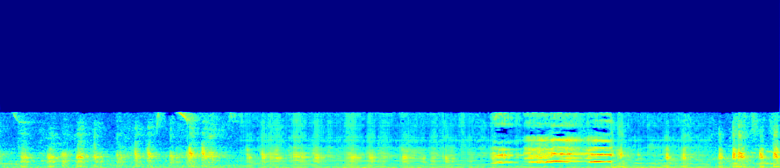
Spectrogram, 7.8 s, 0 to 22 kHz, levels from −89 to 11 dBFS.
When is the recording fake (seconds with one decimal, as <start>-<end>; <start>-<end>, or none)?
2.4-7.1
